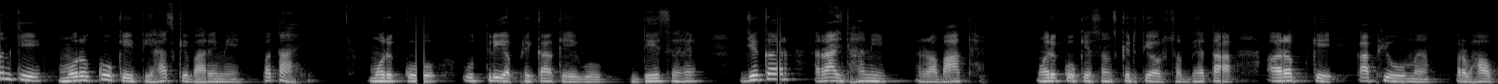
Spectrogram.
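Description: Abrupt dropouts, an 80 ms hole at 4.16 to 4.24 s, 27 ms at 7.77 s and 20 ms at 12.21 s, are blocks of digital silence, where samples were replaced by zeros without any fade.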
